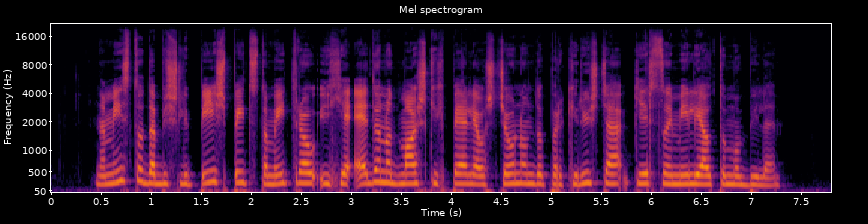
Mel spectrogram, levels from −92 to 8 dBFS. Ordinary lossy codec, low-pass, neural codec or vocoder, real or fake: none; 19.8 kHz; none; real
